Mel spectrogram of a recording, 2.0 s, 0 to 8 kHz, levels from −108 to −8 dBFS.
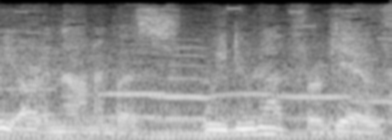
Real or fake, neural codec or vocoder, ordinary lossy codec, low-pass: real; none; MP3, 64 kbps; 7.2 kHz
